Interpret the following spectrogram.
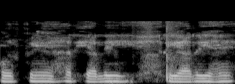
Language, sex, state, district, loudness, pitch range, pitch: Hindi, male, Chhattisgarh, Korba, -20 LUFS, 130-140 Hz, 135 Hz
